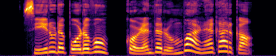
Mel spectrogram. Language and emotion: Tamil, happy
